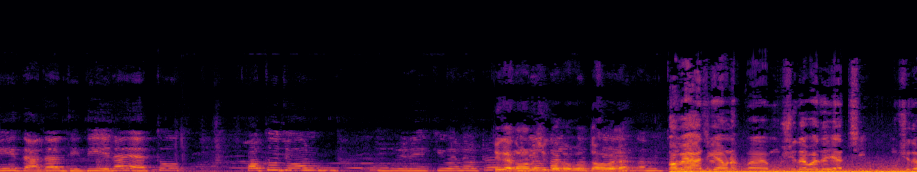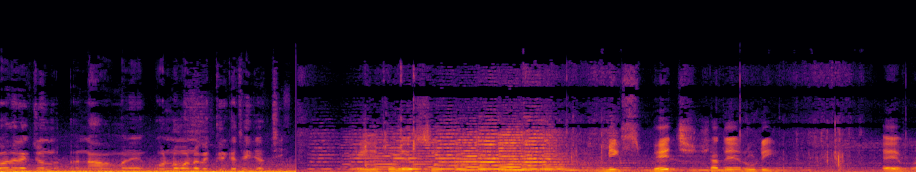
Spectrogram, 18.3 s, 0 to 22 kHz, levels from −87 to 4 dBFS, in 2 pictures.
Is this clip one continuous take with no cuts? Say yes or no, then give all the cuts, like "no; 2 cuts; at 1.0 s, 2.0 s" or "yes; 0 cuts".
no; 2 cuts; at 6.6 s, 12.2 s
